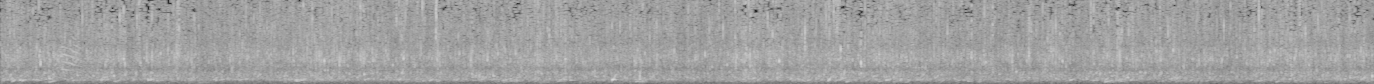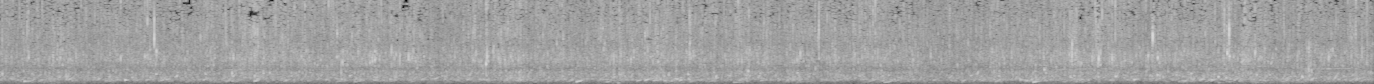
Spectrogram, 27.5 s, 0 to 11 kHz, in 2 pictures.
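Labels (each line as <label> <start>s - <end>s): A clear water stream nearby repeatedly creaks in the field. 0.0s - 27.5s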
